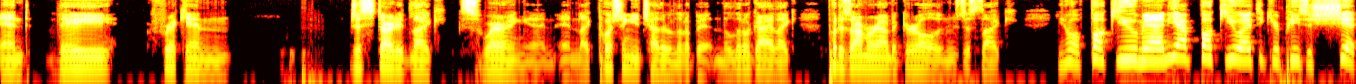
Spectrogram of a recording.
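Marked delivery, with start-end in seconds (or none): 10.9-13.6 put-on very high, shrill, top-of-the-lungs kid yell. Retelling a fight between kids seen from a kitchen window: imitating a kid yelling. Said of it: "yelling at the top of their lungs".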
